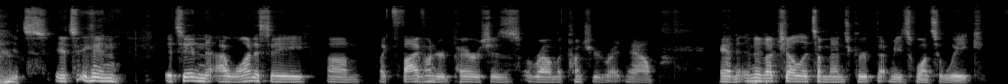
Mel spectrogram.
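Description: A man with an American accent and a normal speaking voice, medium pitch, ordinary pitch variation and a moderate pace. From US Midwest, Detroit area and Indianapolis. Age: 50s. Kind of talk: casual interview chat.

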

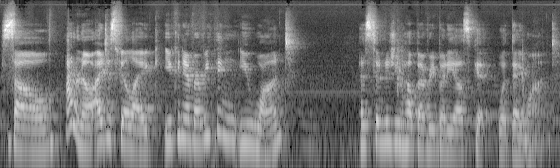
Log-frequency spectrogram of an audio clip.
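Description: A woman's fairly high voice with very even loudness, ordinary pitch variation, and a moderate pace, with audible room echo and music in the background. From western New York, south of Buffalo. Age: 50s. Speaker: yoga instructor. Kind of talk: casual interview chat.

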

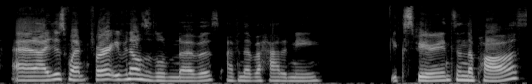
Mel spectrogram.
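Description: A woman with an Australian accent talks very fast at a medium pitch with ordinary pitch variation, in a very clean recording with a silent background. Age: 20s. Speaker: artist and stream moderator. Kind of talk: casual interview. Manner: laughs often.

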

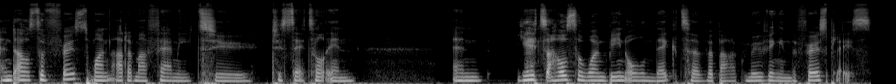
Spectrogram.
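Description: A woman's fairly low, dark, mellow voice at a moderate pace, with fairly even intonation, on a very clean recording with a silent background. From South Africa, Gauteng (Boksburg). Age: 20s. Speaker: podcast host. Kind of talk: solo personal monologue.

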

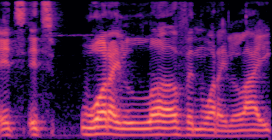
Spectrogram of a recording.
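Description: At a very slow pace, a man of medium pitch speaks in a flat monotone with a dark, mellow tone. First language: not English. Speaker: music podcast co-host. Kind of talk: casual chat. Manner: halting, frequent repetitions.

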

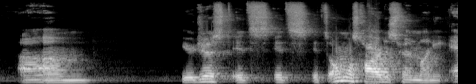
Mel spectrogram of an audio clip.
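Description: With an American accent, a man talks at a moderate pace, his fairly low pitch showing ordinary pitch variation. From New York. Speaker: podcast co-host, business co-founder. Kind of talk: casual chat. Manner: hesitant, many fillers.

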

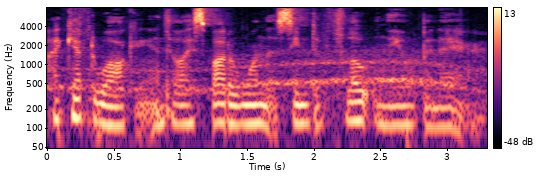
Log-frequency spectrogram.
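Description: The clip is reading aloud in a natural voice, with fairly even intonation.

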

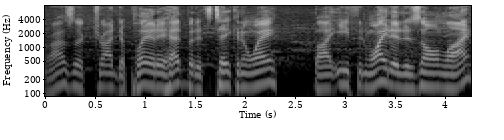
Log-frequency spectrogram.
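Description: A man with a fairly high pitch speaks at a fairly quick pace, his intonation fairly even, amid noticeable background noise. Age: 50s. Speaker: hockey play-by-play announcer. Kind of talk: live play-by-play hockey commentary, rapid puck-tracking call. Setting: ice arena broadcast booth. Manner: brisk running narration of each pass and player name; chatty, opinionated asides with laughter between plays.

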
